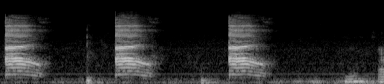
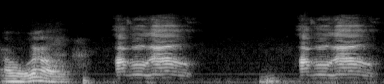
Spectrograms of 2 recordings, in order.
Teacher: puede pasar desde fricativa a aproximante y derechamente en algunos casos a la elisión, que sería el caso aquí de abogado, la última, en la D.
